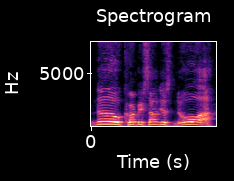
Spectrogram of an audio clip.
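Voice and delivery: high, loud Geordie wail; mock-anguished Geordie outcry; Geordie accent. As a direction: cry out in a badly aimed Scots accent that lands in Geordie. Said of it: "that's more Geordie".

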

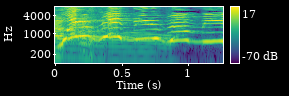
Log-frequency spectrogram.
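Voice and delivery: high, loud comic wail; a jokey cry of mock anguish. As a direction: wail it in hammed-up despair. Joking mock distress about Kevin.

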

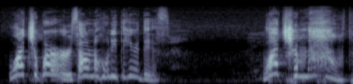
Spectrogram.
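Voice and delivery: high, softened voice after a shout; high, hushed admonition; warning. Real, not acted. Preacher warns congregation after loud command.

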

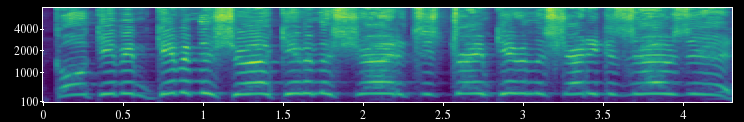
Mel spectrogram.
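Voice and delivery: high, loud crowd chant; crowd shouting. Retold or imitated. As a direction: shout for the merch guy to hand it over. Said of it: "pointing at me, going".

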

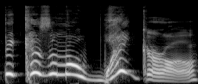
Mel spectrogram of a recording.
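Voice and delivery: high, loud, drawn-out comic retort; mock exasperated excuse. Joking about why they never called police, mock-exasperated.

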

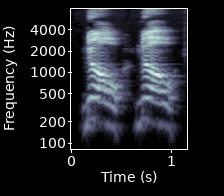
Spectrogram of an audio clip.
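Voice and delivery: loud, high panicked "No, no"; shouted denial. Acted. Young man caught over body, shouting panicked denial. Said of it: "shouted the young man".

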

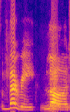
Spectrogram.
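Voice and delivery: "very large" stretched slowly with weight; slow emphatic "very large"; italics emphasis. Shown as a demonstration. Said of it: "um, italics".

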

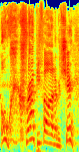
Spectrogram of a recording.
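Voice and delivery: high alarmed thought. Retold or imitated. Thinking the homeless man fell from his wheelchair, alarmed. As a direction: gasp it out in alarm. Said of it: "and we think".

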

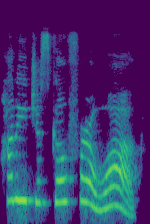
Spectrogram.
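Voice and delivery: high, patronizing singsong; mock breezy advice. Pediatrician's office brushing off a desperate mother, mock breezy. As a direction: imitate a dismissive, sugary office reply. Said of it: "I love their answer".

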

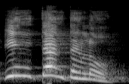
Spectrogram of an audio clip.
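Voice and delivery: Inténtenlo shouted high and slow, drawn out; a loud, slow Inténtenlo; exclaimed. Shown as a demonstration. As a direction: belt out Inténtenlo like an exclamation mark. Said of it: "Digan conmigo".

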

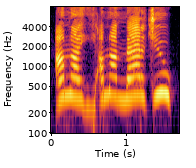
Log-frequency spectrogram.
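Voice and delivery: very high-pitched mock yell; imitated yelling. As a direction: mimic her yelling, pitch shooting way up. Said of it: "she was yelling at me".

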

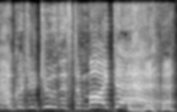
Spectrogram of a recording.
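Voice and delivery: high, drawn-out mock shout; super angry. Playing Tony as his dad is taken away, mock-furious shout. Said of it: "So he's super angry".

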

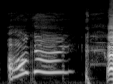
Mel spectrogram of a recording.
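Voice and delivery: very high, tiny okay; squeaky okay. Retold or imitated. Blanca answering the landlord with a very high squeaky okay. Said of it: "Blanca was like".

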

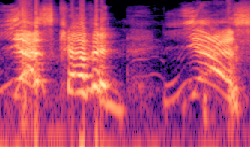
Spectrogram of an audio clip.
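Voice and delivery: high, loud cheer of approval; elated cheering. Retold or imitated. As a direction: cheer them on at a high, excited pitch. Cheering on the cabbie in story.

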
